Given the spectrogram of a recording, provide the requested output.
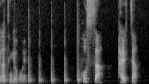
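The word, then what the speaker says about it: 発作: 혹은요, 상급에도 많이 나왔겠지만 이 같은 경우에 호사, 발작. 예, 시험에는 호단이나 호소쿠가 1급이 많이 나오겠지만 이 세 가지가 다 뭡니까? 호수로 발음되는 단어이기 때문에 체크해 두시기 바랍니다.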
